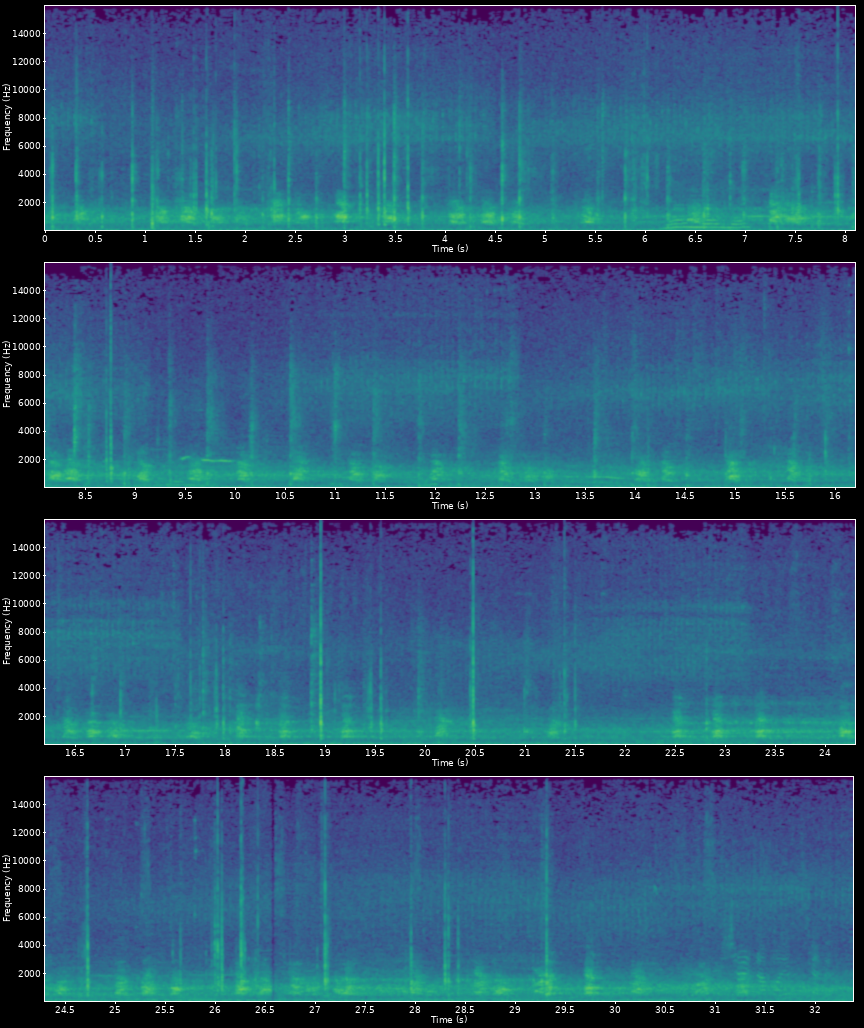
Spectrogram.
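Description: Footsteps and a horse's hooves clopping on a paved lane, several steps a second, thinning out in the middle and picking up again near the end.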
